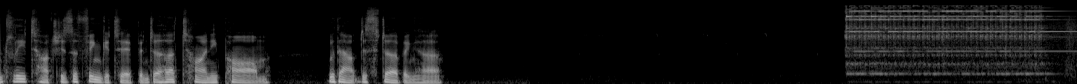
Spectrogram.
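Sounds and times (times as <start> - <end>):
speech: 0.0 - 4.5
old-style telephone bell ringing: 8.5 - 10.7.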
